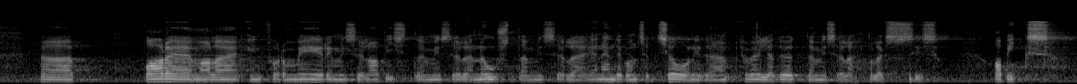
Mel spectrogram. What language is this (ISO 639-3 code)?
est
